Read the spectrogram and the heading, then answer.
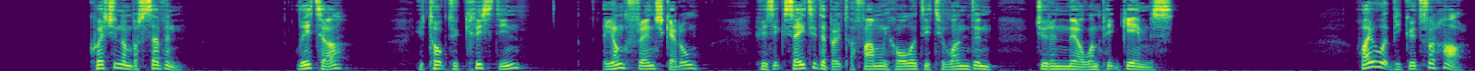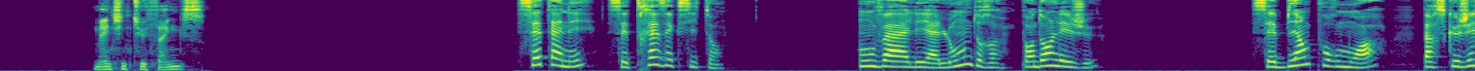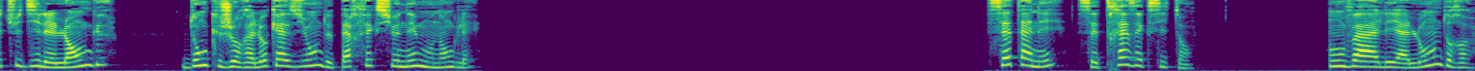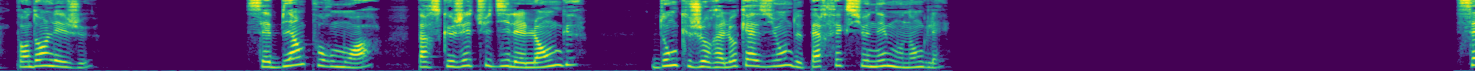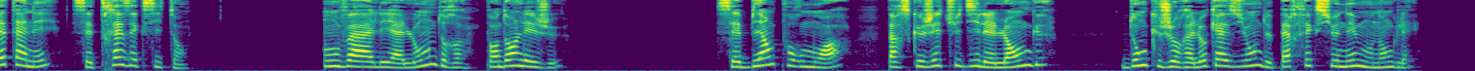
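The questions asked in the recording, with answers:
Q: Why will it be good for her? Mention 2 things.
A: She studies languages, so she can perfect her English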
